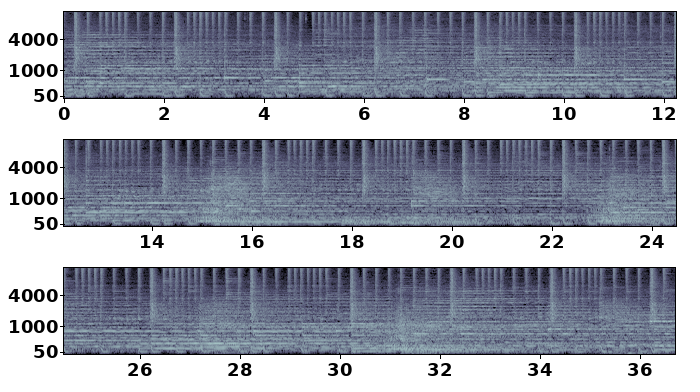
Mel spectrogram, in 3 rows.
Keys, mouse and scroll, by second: 0.7 Tab, 1.0 Tab, 1.6 s, 3.4-3.8 middle drag, 3.8 scroll up 1, 4.0 Tab, 4.5 middle click, 4.9-5.3 scroll up 1, 5.4 2, 6.0 click, 6.1 click, 7.4 click, 7.6 click, 8.4 f, 9.2 3, 10.5 ctrl+b, 13.9-15.5 middle drag, 15.5-16.6 drag, 16.6-17.7 middle drag, 17.7-18.2 drag, 18.2-18.9 middle drag, 18.9 click, 19.3 middle click, 19.7-20.4 scroll up 3, 20.4 x, 23.4 2, 24.1 click, 25.4-27.1 drag, 27.1 scroll down 3, 27.4-28.6 middle drag, 28.6 KP_1, 29.3 Tab, 29.7-30.5 scroll up 2, 30.5 right click, 31.3-31.7 scroll down 2, 31.7 s, 33.4-34.4 middle drag, 34.4 Tab, 35.1 KP_1, 35.9-36.7 scroll up 1.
